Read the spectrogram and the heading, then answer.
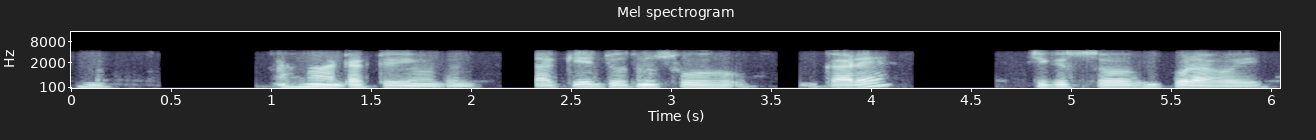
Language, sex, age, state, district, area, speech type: Bengali, male, 18-30, West Bengal, Malda, rural, conversation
